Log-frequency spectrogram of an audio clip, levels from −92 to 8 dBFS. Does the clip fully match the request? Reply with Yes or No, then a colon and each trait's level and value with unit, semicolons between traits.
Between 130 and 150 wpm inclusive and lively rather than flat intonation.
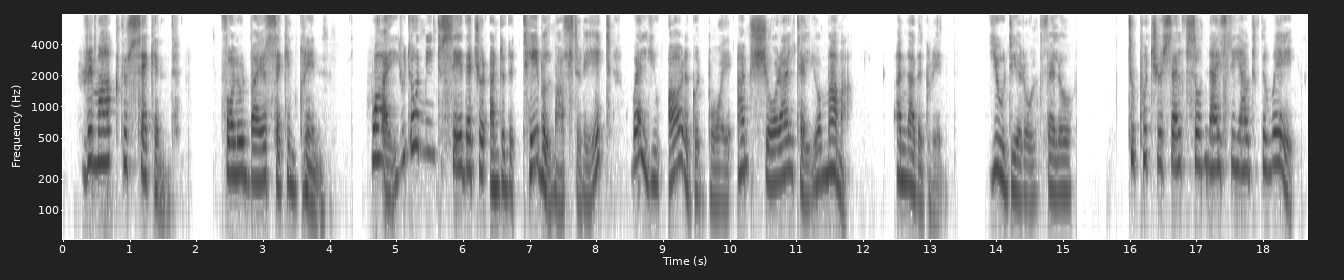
No: average, 160 wpm; wide, 8.6 semitones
